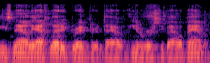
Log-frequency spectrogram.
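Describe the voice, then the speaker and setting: The man has a Southern US accent and a dark, mellow tone. He talks at a fairly quick pace against light background noise. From Tennessee. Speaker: former football coach. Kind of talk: speaker introduction. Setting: club meeting. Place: meeting room. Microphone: podium.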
